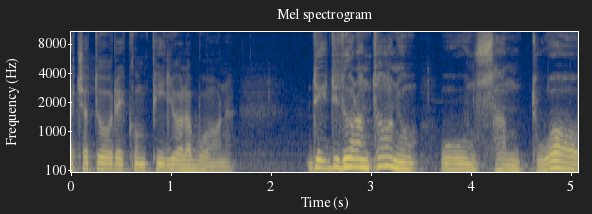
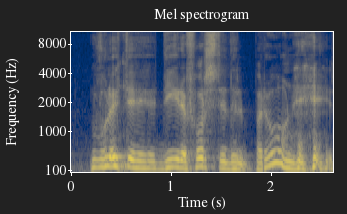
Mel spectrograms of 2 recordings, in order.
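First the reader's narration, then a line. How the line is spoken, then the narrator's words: Hunter laughing. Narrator (Italian): soggiunse ridendo il cacciatore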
